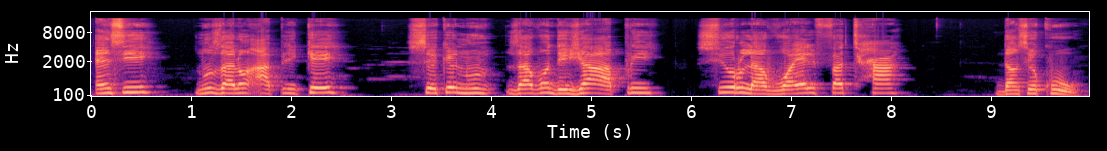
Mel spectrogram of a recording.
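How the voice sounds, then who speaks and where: A woman teaching a reading lesson, spelling out letters and sounds one by one in a deliberate, patient way. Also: medium pitch, steady tone, soft background music. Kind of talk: slow step-by-step lesson. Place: teaching centre.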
